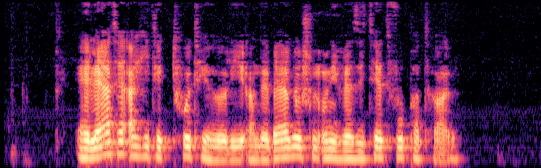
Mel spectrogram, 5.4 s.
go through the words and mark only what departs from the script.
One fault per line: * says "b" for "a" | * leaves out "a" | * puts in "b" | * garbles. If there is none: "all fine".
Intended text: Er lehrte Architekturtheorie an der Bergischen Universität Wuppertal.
all fine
